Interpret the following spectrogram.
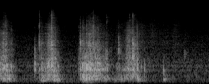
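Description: Hard plastic toy playset being handled as a figure is fitted onto its dance floor: about four short plastic rattles and scrapes, roughly half a second apart.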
